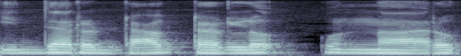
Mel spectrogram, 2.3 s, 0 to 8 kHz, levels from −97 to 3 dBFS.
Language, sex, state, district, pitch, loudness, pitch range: Telugu, male, Andhra Pradesh, Sri Satya Sai, 115 Hz, -16 LUFS, 115-120 Hz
